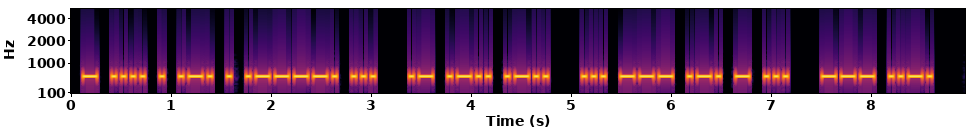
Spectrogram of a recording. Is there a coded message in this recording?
Yes: Morse code from 0.1 to 8.6 s, heard as a keyed tone, about 25 wpm, 600 Hz. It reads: THERE'S ALL SORTS OF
